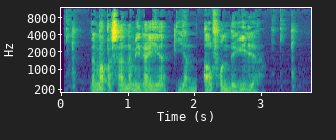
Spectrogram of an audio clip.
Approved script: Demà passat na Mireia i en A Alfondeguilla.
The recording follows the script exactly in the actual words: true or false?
true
